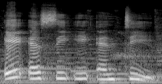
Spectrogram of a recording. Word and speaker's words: ascent: And the sixth pair is assent. And both the words are pronounced in the same way. There is a minor difference in the spelling only. First one, ASCENT, ascent.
